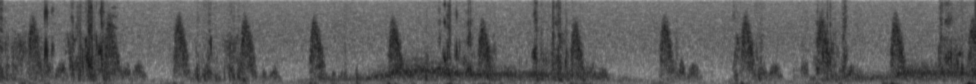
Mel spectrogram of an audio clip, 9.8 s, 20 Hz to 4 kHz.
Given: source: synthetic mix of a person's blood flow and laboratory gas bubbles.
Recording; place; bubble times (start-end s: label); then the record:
Doppler ultrasound of blood flow; subclavian vein
0.00-0.56 s: bubbles
0.66-1.19 s: bubbles
1.94-2.50 s: bubbles
4.22-4.32 s: bubbles
4.38-4.98 s: bubbles
5.17-5.89 s: bubbles
7.33-7.46 s: bubbles
7.54-7.68 s: bubbles
7.92-8.49 s: bubbles
8.55-8.66 s: bubbles
9.38-9.76 s: bubbles
From the record:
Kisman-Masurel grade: 332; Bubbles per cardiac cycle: rolling drumbeat, 9 or more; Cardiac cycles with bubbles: 50 to 99%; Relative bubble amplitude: moderate (0.250 to 0.450); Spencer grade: 3 (all of the cardiac periods contain showers or single bubble signals, but not dominating or overriding the cardiac motion signals); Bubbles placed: anywhere in the cardiac cycle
